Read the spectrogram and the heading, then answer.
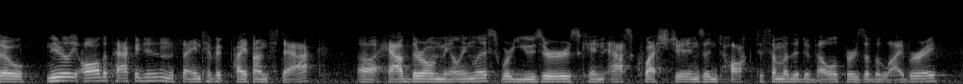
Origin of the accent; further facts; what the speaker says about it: Midwest, United States; Fortunately, I'm from the Midwest, so those are the only ones I know about.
